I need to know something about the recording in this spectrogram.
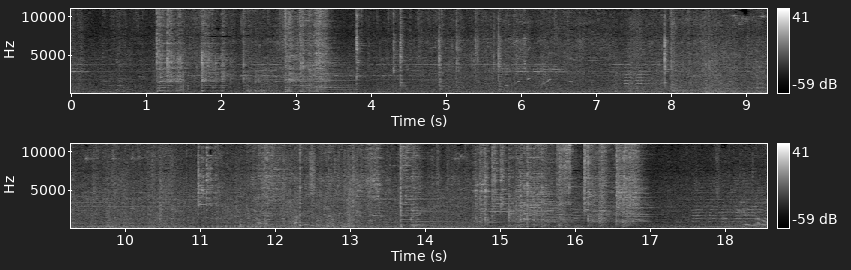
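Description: Stainless steel ladles and serving spoons clinking against steel pots, lids and plates as food is dished out, over background chatter.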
